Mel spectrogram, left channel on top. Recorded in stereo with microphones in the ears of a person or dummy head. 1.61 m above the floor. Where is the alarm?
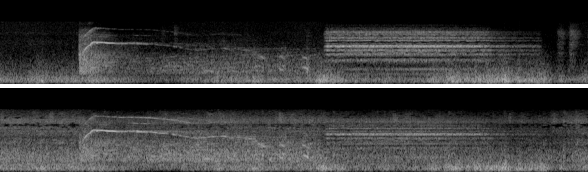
25° left (ahead or behind).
